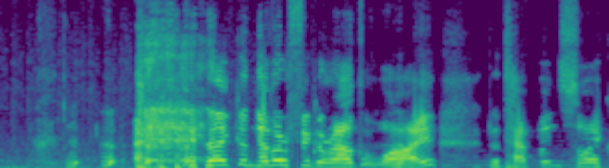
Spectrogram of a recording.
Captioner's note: chortling; laughs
